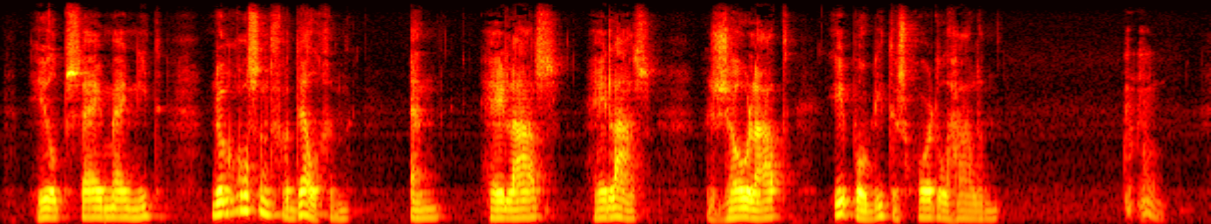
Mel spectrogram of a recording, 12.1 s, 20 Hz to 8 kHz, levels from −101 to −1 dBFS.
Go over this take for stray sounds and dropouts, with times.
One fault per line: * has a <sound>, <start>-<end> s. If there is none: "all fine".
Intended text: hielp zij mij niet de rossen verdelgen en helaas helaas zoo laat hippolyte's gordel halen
* has a throat clearing, 11.2-11.7 s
